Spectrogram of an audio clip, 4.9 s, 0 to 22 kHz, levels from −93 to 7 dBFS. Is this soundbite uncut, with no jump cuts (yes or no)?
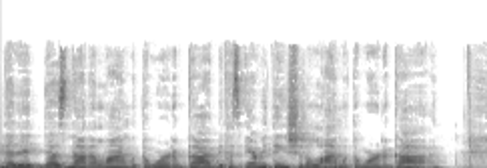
yes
